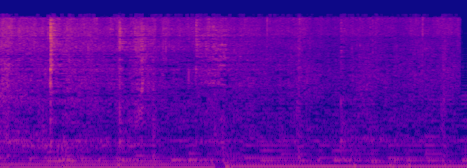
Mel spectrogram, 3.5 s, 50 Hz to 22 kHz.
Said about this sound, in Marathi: साधारण 1 मिनिट मी सिमला मिरची नीट परतून घेतली.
